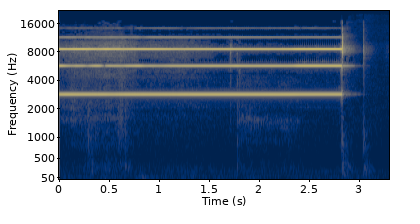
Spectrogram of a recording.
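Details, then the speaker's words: Overvoltage safety circuit prototype under test: the supply ramps up past about 108 V and the circuit trips. A loud, steady high-pitched buzz for nearly three seconds then cuts off; the overvoltage protection buzzer alarm, very annoying. "الصوت حقا مزعج جدا."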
